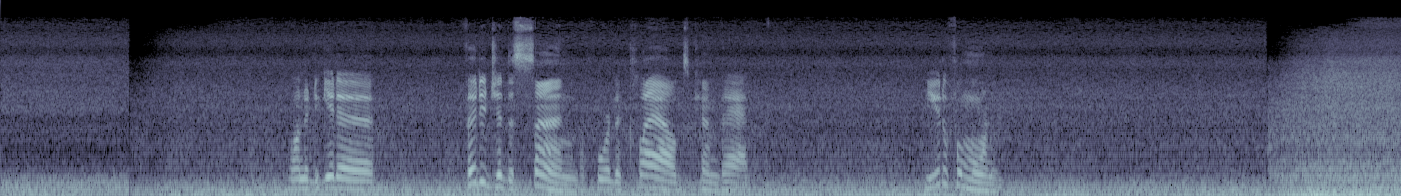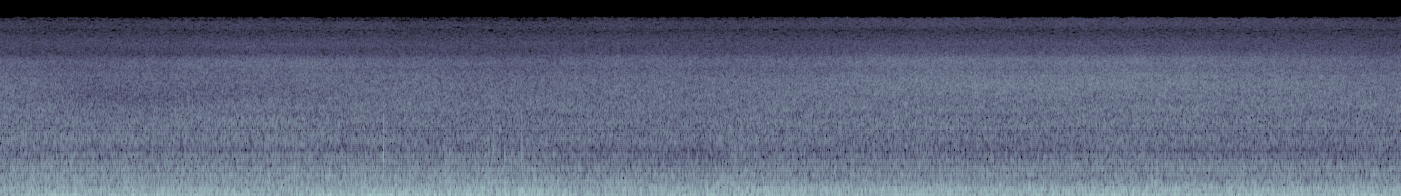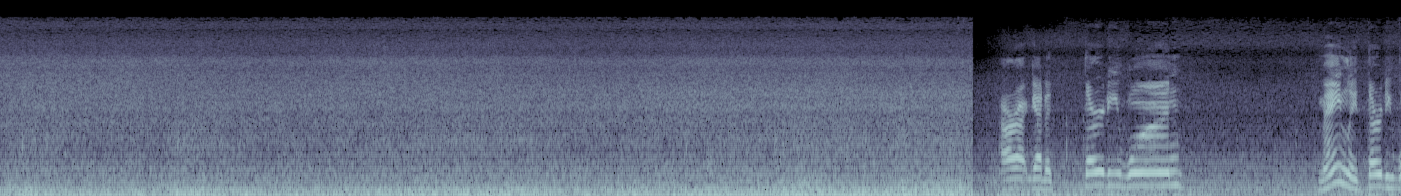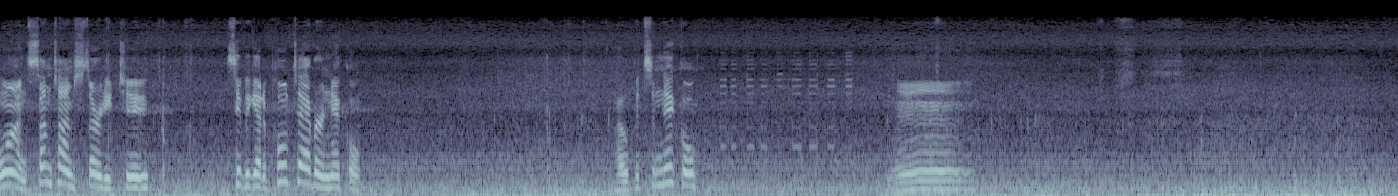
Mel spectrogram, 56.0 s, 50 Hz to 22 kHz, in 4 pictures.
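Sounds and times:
wind rumbling on microphone: 0.0 - 56.0
surf washing onto beach: 12.6 - 38.0.

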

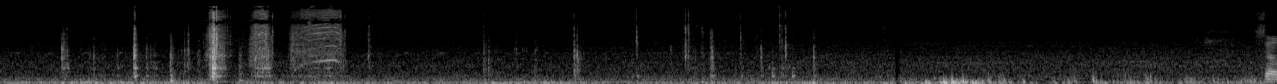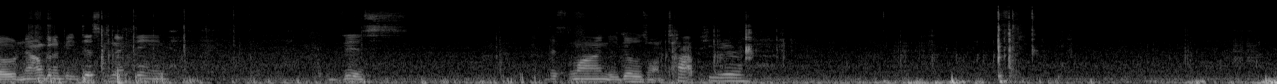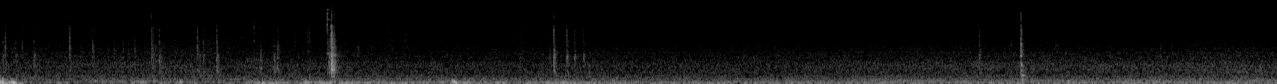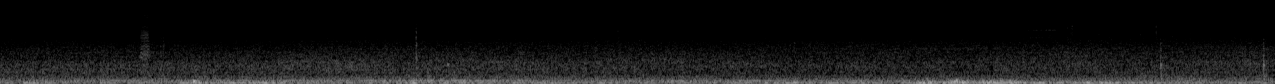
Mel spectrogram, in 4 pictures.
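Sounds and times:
steady low rumble: 8.0 - 51.0.

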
